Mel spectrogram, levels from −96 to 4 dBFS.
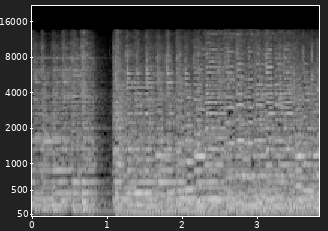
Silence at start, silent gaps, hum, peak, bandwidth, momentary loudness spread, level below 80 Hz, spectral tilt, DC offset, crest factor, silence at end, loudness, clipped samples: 0 s; none; none; -6 dBFS; 14 kHz; 5 LU; -44 dBFS; -4 dB/octave; under 0.1%; 14 dB; 0 s; -20 LUFS; under 0.1%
